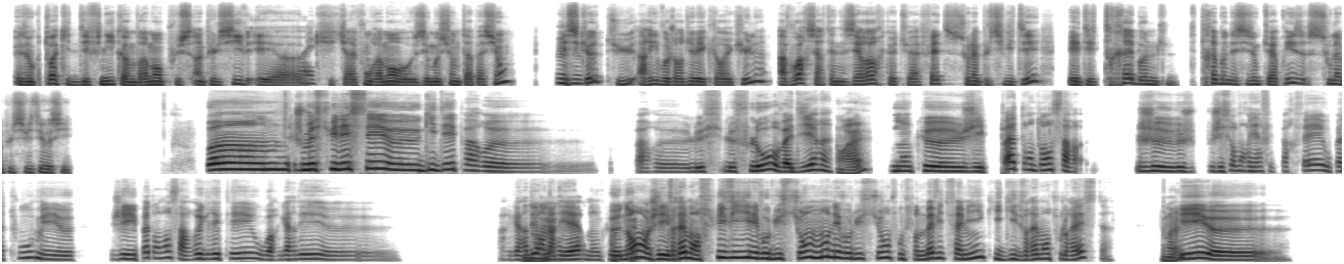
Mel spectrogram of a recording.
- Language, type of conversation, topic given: French, podcast, Comment transformer une compétence en un travail rémunéré ?
- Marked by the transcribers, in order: other background noise; stressed: "très"; drawn out: "Ben"; drawn out: "heu"; stressed: "pas"; stressed: "vraiment"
